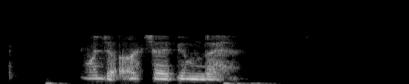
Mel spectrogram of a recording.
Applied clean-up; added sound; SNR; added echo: neural mask model Resemble Enhance denoiser.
